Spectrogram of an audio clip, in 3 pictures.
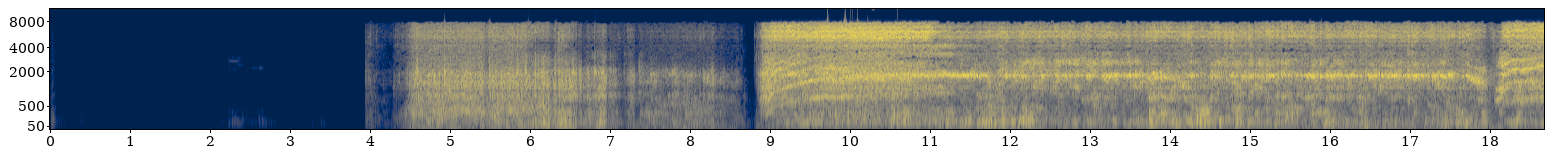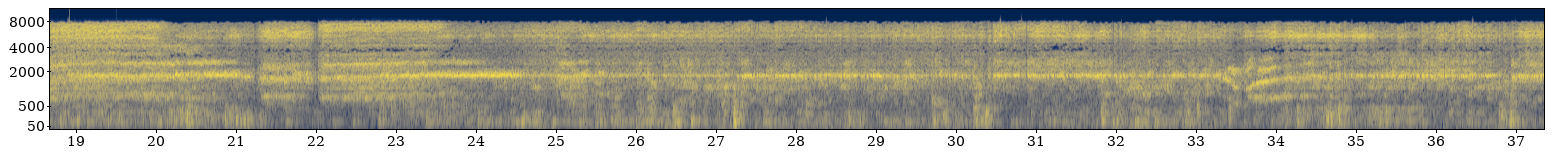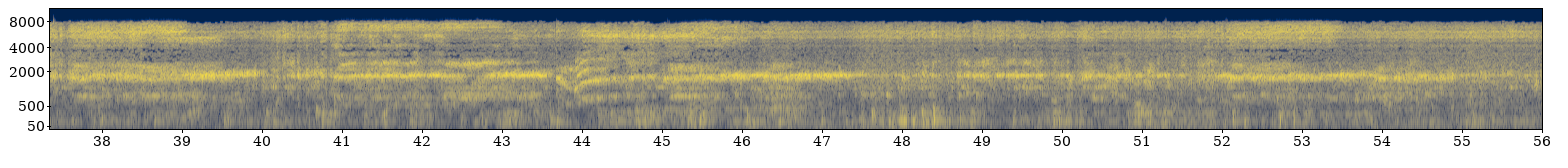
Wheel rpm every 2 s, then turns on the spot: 0, 0, 10, 20, 60, 220, 230, 230, 230, 180, 220, 220, 230, 230, 230, 230, 210, 210, 230, 230, 230, 220, 200, 230, 230, 230, 230, 230.
4-8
